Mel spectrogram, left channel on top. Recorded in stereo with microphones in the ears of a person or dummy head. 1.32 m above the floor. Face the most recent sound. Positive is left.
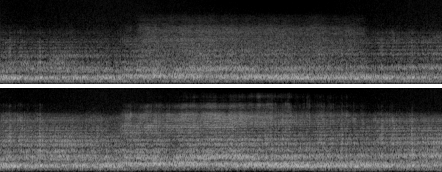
turn(degrees=-60)  # may be behind; listen again after turning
